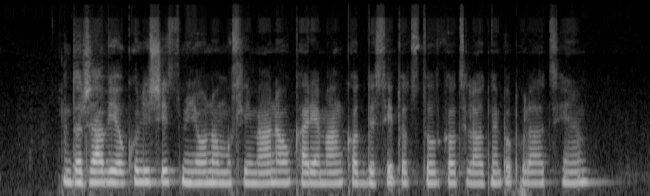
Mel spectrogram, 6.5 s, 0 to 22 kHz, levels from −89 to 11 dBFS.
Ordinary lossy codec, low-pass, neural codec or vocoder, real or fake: Opus, 24 kbps; 19.8 kHz; vocoder, 48 kHz, 128 mel bands, Vocos; fake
